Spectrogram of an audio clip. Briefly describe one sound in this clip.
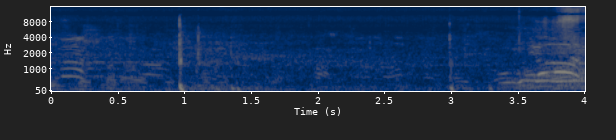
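A football thuds as it is kicked on the pitch.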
